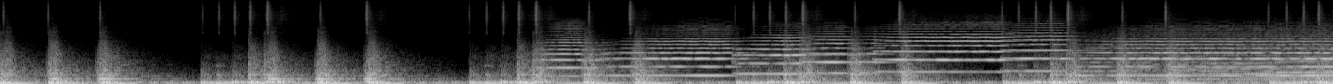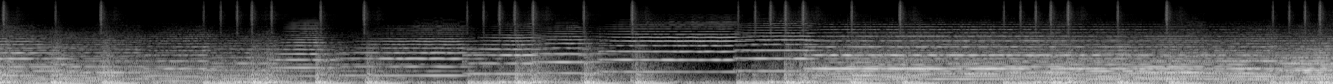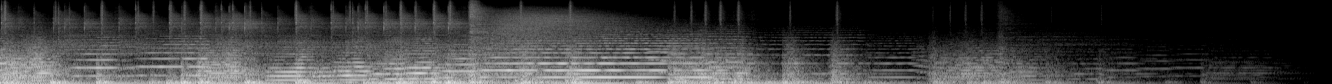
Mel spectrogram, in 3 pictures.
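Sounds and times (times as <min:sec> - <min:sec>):
orchestral battle music loop: 0:00.0 - 0:04.4, 0:05.1 - 0:39.2.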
